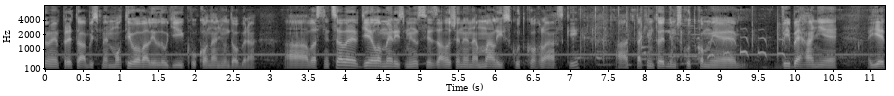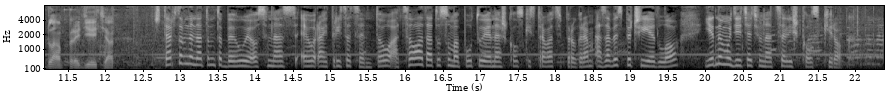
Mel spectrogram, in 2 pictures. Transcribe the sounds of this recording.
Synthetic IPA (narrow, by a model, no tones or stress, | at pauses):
ɛɛpɾɛt̪ɔabiz̥mɛmɔt̪iʋɔʋaliluɟiːkukɔnaɲɪud̪ɔbɾa̰ | ʔa̰ʋlasɲɛt͡sɛlɛːɟɪɛlɔmɛɾizmilsjɛzalɔʒɛnɛːnamaliːxskut̪kɔɣla̰ːskia̰t̪akiːmt̪ɔjɛd̪nimskut̪kɔmjɛ | ʋibɛɦaɲɪɛ | jɛd̪lapɾɛɟɪɛca̰ | ʃt̪aɾt̪ɔʊnɛːnat̪ɔmt̪ɔbɛɦujɛɔsɛmnaːzɟɛʊɾʔajt̪ɾit͡sac̚t͡sɛnt̪ɔʊa̰t͡sɛlaːt̪aːt̪ɔsumaput̪ujɛnaʃkɔlskiːst̪ɾaʋat͡si̥pɾɔɡɾamazabɛspɛt͡ʃiːjɛd̪lɔ | jɛd̪nɛmuɟɪɛcacunat͡sɛliːʃkɔlskiːɾɔ̰k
